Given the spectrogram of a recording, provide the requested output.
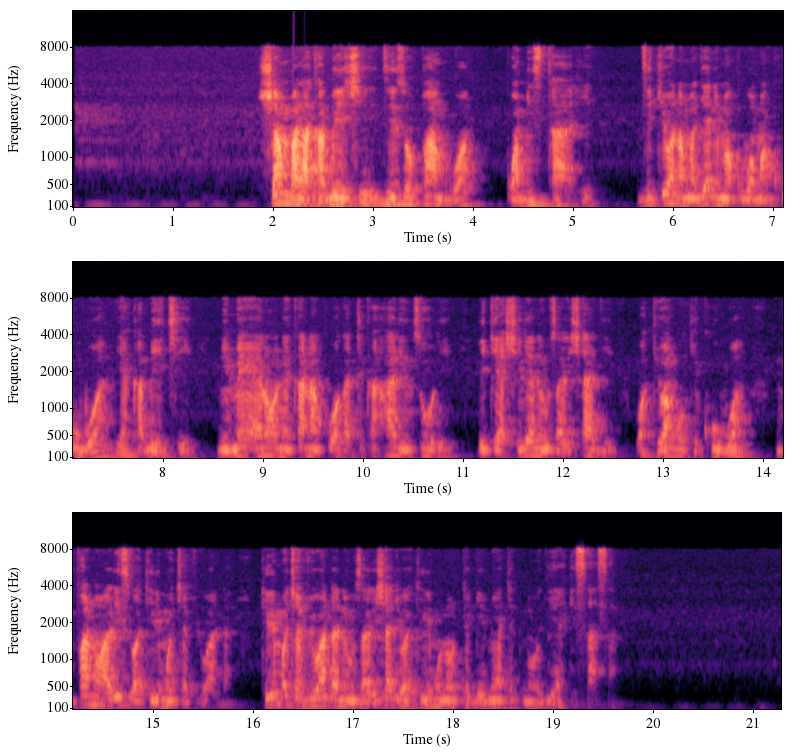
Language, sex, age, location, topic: Swahili, male, 18-24, Dar es Salaam, agriculture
